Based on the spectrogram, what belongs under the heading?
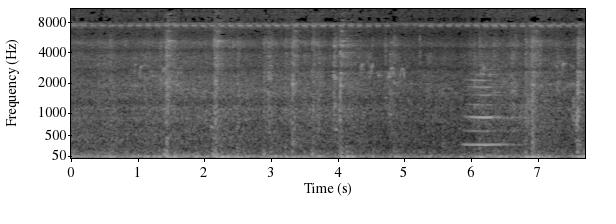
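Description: Rear coaches of a departing Indian Railways express train rolling past, their wheels clattering over rail joints in irregular clicks over a low rumble. A brief steady tone sounds about six seconds in.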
